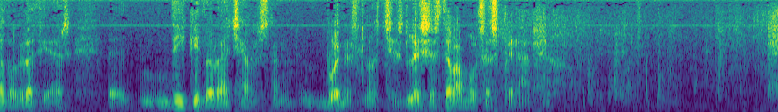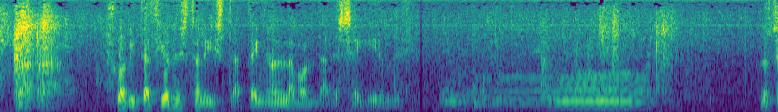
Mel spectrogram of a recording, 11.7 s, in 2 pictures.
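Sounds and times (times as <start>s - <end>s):
speech: 0.0s - 4.5s, 6.7s - 9.4s
cat: 9.2s - 10.9s.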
